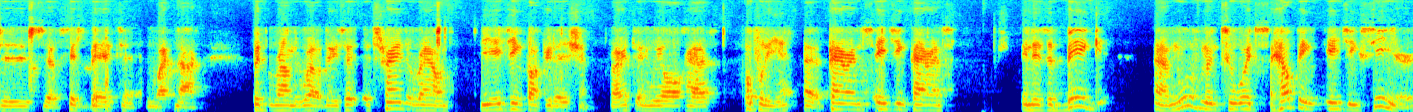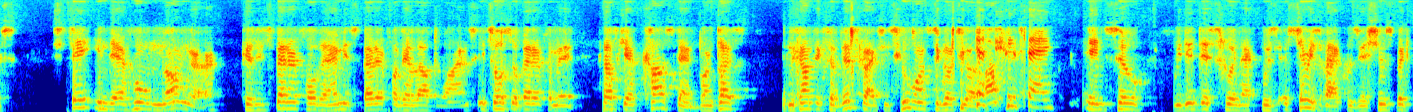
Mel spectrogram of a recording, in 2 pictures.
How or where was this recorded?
video call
